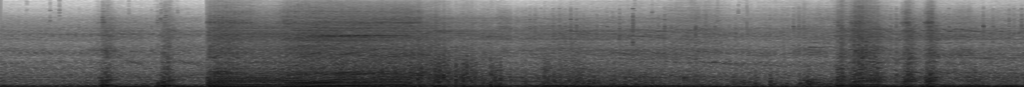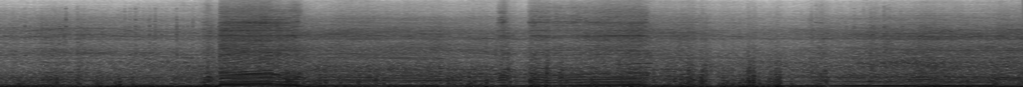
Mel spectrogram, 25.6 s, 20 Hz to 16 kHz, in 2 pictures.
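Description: Honda X-ADV 750's parallel-twin engine accelerating under load. Its pitch rises in pulls about three, sixteen and nineteen seconds in, dropping back as the DCT gearbox shifts up.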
